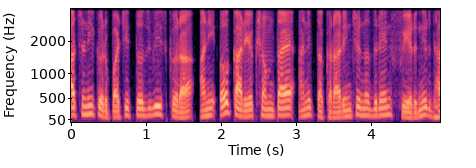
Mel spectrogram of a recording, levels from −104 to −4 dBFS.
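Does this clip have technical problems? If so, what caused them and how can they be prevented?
Yes. Short concealed packet loss occurs at 0.92–0.96 s, 1.50–1.54 s and 1.68–1.73 s, within call audio that stops at 4 kHz. Each time, a few hundredths of a second of speech arrived too late to decode. The receiver bridged the gap by extending the preceding sound and blending back, leaving a brief smear or wobble. A steadier network connection, a deeper jitter buffer or forward error correction would prevent these gaps.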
